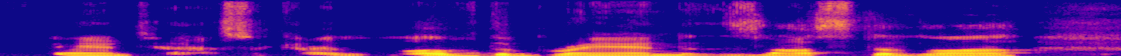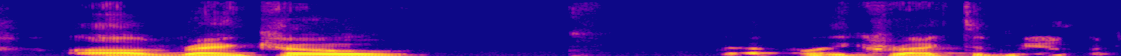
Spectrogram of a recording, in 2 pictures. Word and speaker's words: Zastava: uh they are fantastic I love the brand Zastava uh renko definitely corrected the pronunciation of the name but zostage uh that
